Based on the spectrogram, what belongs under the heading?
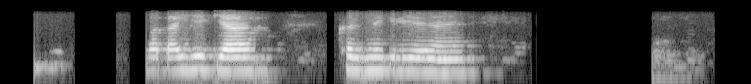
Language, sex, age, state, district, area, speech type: Hindi, female, 30-45, Uttar Pradesh, Varanasi, rural, conversation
